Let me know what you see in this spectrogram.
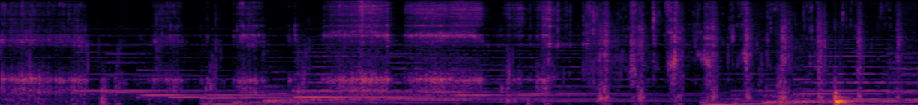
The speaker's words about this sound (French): C'est croustillant les glaçons. Ça fait froid mais... pas grave.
